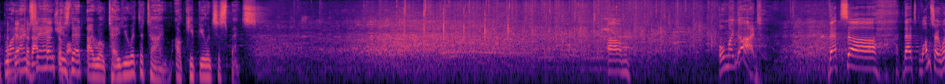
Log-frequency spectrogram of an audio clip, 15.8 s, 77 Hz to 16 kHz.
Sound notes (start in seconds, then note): 4.2 laughter; 4.5 applause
